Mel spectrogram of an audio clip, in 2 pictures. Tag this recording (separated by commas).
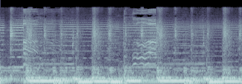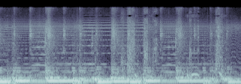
Scratch, Music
